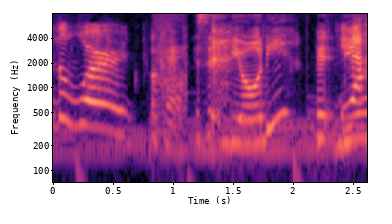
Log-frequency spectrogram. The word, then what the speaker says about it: 料理: They know Can you pronounce something for me? Okay. Pebbles Give her the word. Okay. Is it ryori? Yeah, how do you say cook in Japanese? Oh, cooking? 今夜は料理しています。料理。 Ryori.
